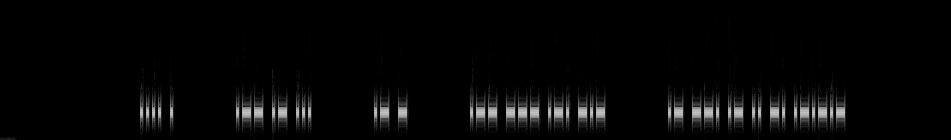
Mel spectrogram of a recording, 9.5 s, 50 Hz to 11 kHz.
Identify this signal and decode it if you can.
Morse code, heard as a keyed tone, about 37 wpm, 700 Hz. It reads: HE WAS AT WORK AGAIN.
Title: 3x Word-Spacing - Sentences from Top 200 Words - 40wpm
